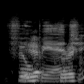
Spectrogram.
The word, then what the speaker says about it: Bianchi: Phil Bianchi, correct.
